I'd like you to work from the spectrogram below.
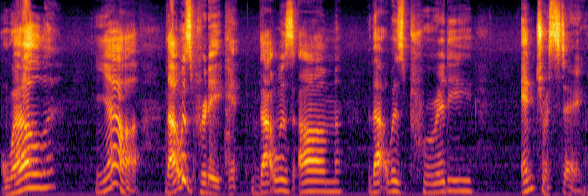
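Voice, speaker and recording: A very tired man giving casual reaction commentary, halting and rambling as he repeats his words. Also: on the high side, lively intonation, pushed and bright, a little hiss or hum. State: very tired, half asleep. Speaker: video host reacting to game voice lines.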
